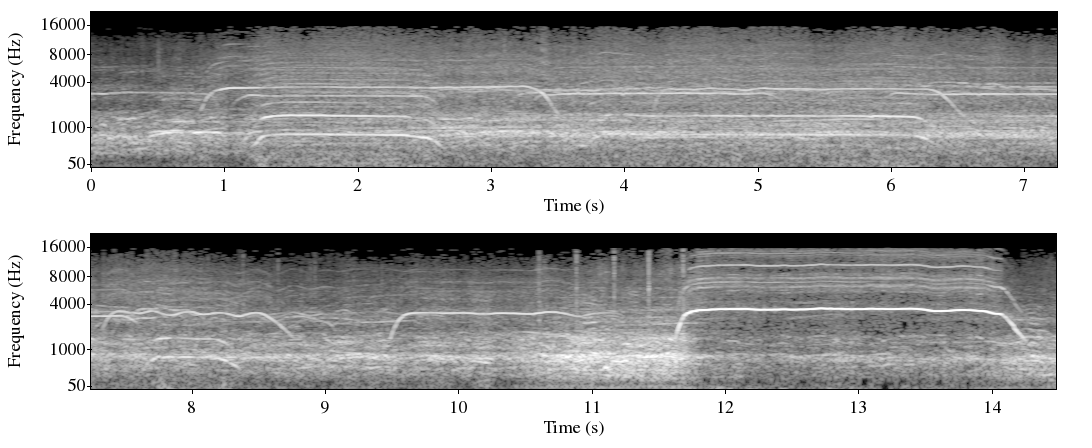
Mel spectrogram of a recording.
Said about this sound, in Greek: Πανηγύρια όμως είχαμε και στην άλλη πλευρά, στην Παλαιστίνη, από φυλακισμένους που αφέθηκαν ελεύθεροι από το Ισραήλ στο πλαίσιο της συμφωνίας με τη Χαμάς. Αξίζει να ακούσουμε και εκεί το τι έγινε.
